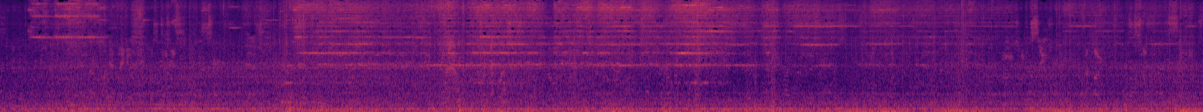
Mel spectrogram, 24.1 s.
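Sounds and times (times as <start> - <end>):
train engine and wheels droning: 0.0 - 24.0
high-pitched wheel squeal: 0.6 - 2.3, 5.7 - 19.6.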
